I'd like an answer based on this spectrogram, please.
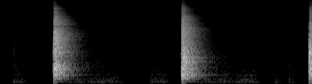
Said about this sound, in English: It's those three big claps. So hold your hands out in front of you and give yourself a short round of applause.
